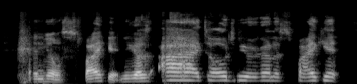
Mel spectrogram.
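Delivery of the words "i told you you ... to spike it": put-on high heckling yell across a distance. Retelling how a fan behind home plate heckles the pitcher: imitating a fan yelling. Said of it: "he's just yelling at you the whole time".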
